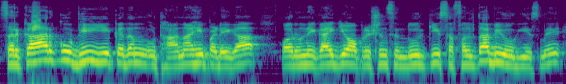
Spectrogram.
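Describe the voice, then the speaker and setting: Mellow, higher-pitched man presenting news commentary. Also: normal speed. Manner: emphatic, conversational, rhetorical questioning. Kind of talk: opinionated news commentary to viewers.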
